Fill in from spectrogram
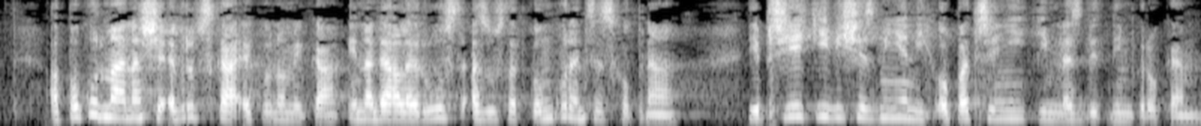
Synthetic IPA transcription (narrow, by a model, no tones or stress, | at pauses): ʔapo̞kut̪maːnaʃɛʔɛvɾo̞pskaːʔɛko̞no̞mɪkaʔɪnadaːlɛɾuːst̪ʔazuːst̪at̪̚ko̞ŋkuɾɛnt͡sɛsxo̞pnaː | jɛpr̥ɪjɛciːvɪʃɛzmiːɲɛniːxʔo̞pat̪r̝̥ɛɲiːciːmnɛzbɪt̪niːmkɾo̞kɛm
